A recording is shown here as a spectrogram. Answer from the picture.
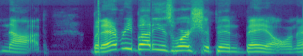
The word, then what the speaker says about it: Baal: We don't typically like the way that Baal is pronounced in Hebrew. It's actually pronounced Baal, but that kind of sounds weird. Doesn't flow. So I'm going to say Baal, but I just want to educate you that it's actually Baal.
